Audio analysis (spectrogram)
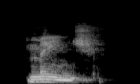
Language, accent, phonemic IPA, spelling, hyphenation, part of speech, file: English, Southern England, /ˈmeɪ̯nd͡ʒ/, mange, mange, noun, LL-Q1860 (eng)-mange.wav
- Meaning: A skin disease of nonhuman mammals caused by parasitic mites (Sarcoptes spp., Demodecidae spp.)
